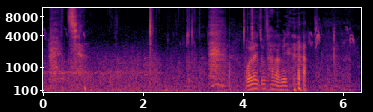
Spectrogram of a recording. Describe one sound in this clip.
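A young man talks cheerfully and laughs.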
